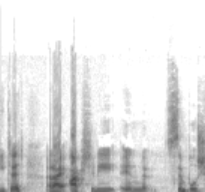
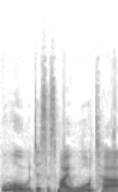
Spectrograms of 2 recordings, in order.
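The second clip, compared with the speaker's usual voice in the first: playful, slow, put-on British accent; 2 semitones higher than usual. Explaining they imitate accents just for fun, in a joking put-on british accent. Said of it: "I was trying to get the British accent, like".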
